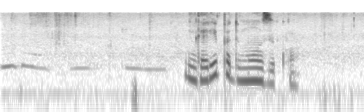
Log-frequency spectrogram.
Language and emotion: Russian, neutral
